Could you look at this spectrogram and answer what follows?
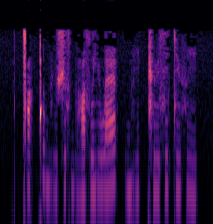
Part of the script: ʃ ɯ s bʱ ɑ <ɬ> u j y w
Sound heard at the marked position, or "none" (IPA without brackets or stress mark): s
